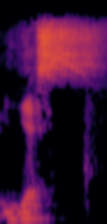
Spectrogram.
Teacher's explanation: Only one palatal sound we have. The active articulator is the front of the tongue and hard palate is the passive articulators. The sound is y as in yes.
